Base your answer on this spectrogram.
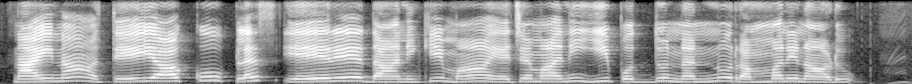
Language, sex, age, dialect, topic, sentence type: Telugu, female, 18-24, Southern, agriculture, statement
